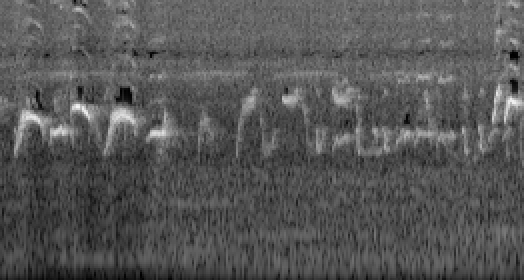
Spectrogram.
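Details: Chinese hwamei, tame and caged, known as a good fighter, in ngũ trường song: clear looping whistles in short bursts, then a continuous rapid warbling chatter of rising and falling notes.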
